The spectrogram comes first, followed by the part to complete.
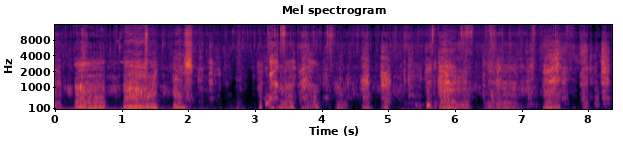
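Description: Dogs making short, irregular vocal sounds while they jostle and mouth at one another in rough play.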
